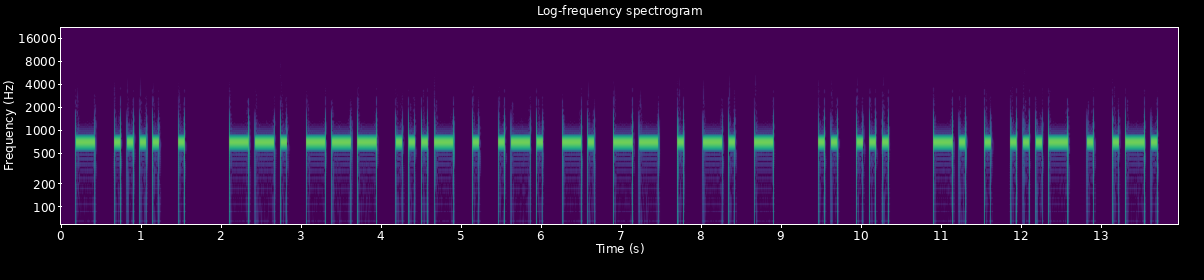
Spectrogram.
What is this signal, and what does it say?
Morse code, heard as a keyed tone, about 15 wpm, 700 Hz. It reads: THE GOVERNMENT IS NEVER
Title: Sentences from Top 1300 Words 15wpm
